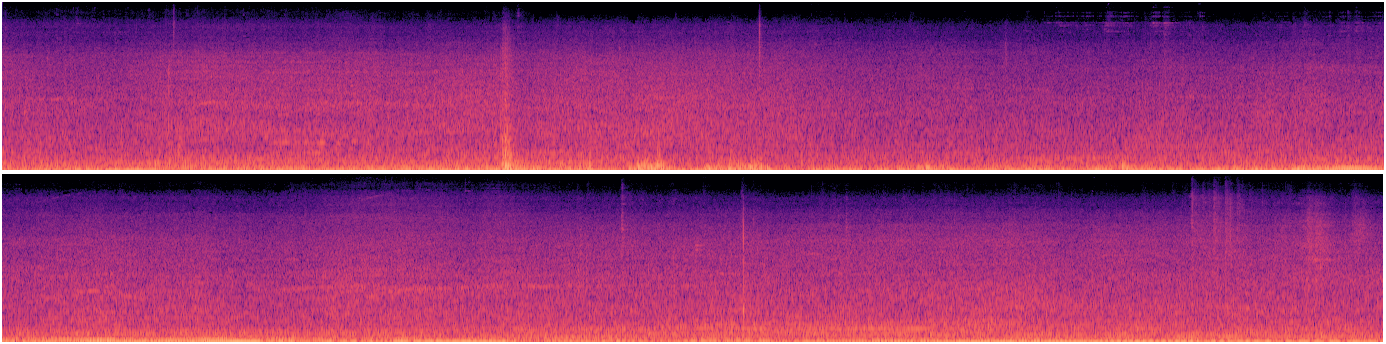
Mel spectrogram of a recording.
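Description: Street ambience of road traffic: a steady low rumble of cars going by, with one sharp knock about five seconds in.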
